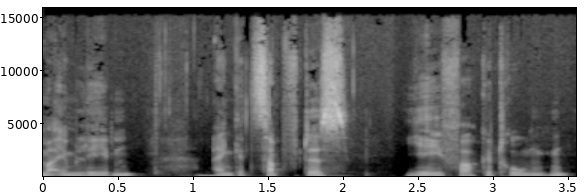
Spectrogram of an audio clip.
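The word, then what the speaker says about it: Jever: Aber es ist Jäfer.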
